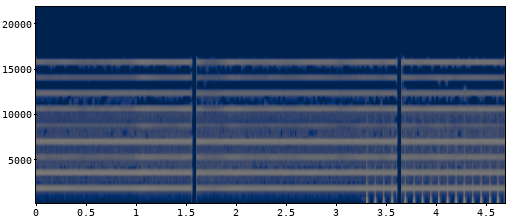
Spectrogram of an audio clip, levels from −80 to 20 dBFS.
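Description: A hard-edged 50 ms hole cuts the music at 1.56 to 1.61 s, and again at 3.61 to 3.66 s. These are gaps between chunks: silence inserted at joins that fits 2-second chunks. From 3.32 s to the end, a steady ticking at 11.9 clicks per second rides well above the music. This train of clicks likely comes from interference or a struggling interface.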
